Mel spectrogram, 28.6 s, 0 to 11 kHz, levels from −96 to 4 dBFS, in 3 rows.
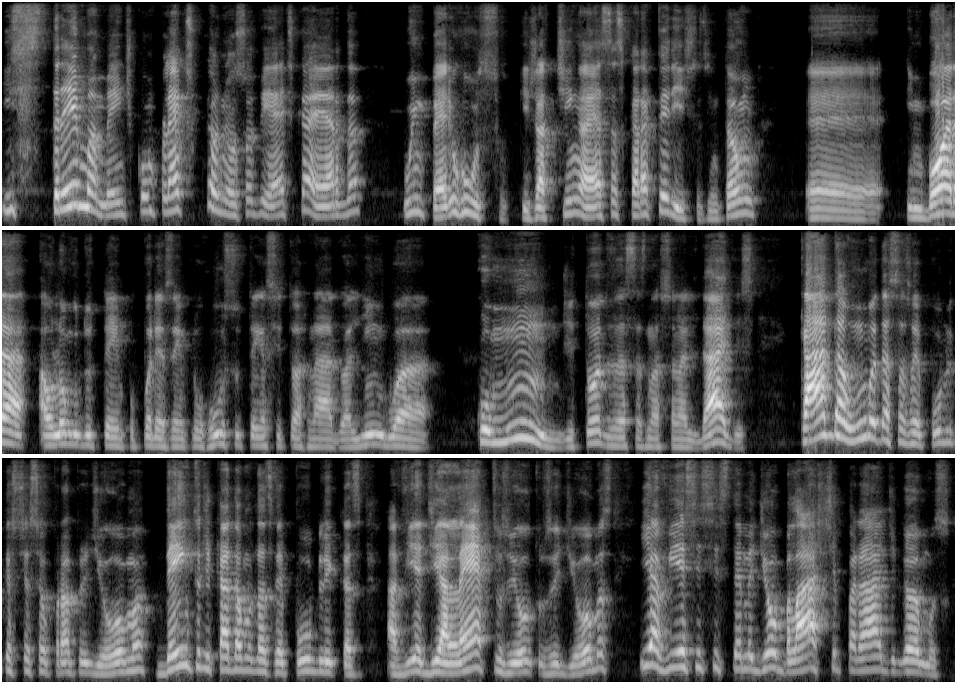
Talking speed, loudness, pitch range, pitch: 130 wpm, -19 LUFS, 135-200 Hz, 160 Hz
